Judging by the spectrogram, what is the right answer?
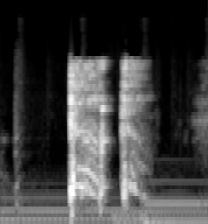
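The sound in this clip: A person coughs and clears their throat from a tickle, producing two harsh, rasping bursts close together, with a faint low hum beneath.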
